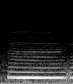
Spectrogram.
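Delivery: soft steady hum on M; sustained hum. Shown as a demonstration. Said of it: "el humming, de la M". (tarareo sostenido de la M)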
